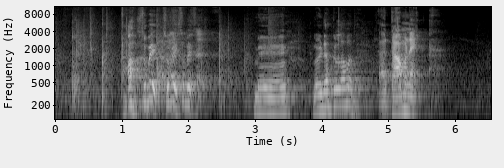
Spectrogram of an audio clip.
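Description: A middle-aged man speaks nearby.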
